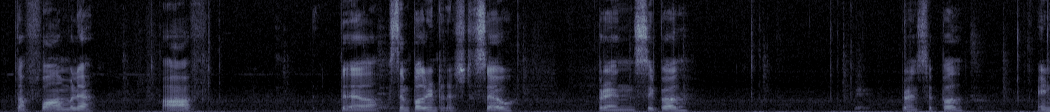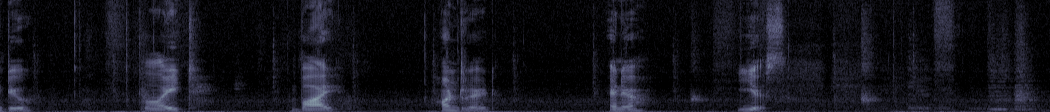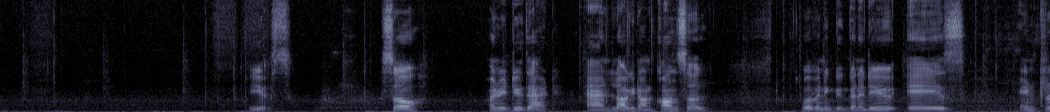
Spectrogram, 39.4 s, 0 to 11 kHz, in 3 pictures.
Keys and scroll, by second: 0.0-0.6 typing, 1.8-2.6 typing, 6.4-10.3 typing, 11.3 Return, 12.7-16.7 typing, 18.1-19.3 typing, 20.7 *, 22.3 y, 24.2 e, 26.9 s, 28.5-30.8 typing, 33.5 Return, 33.8 typing, 34.0 Return, 35.7-36.7 typing, 38.1-39.3 typing.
